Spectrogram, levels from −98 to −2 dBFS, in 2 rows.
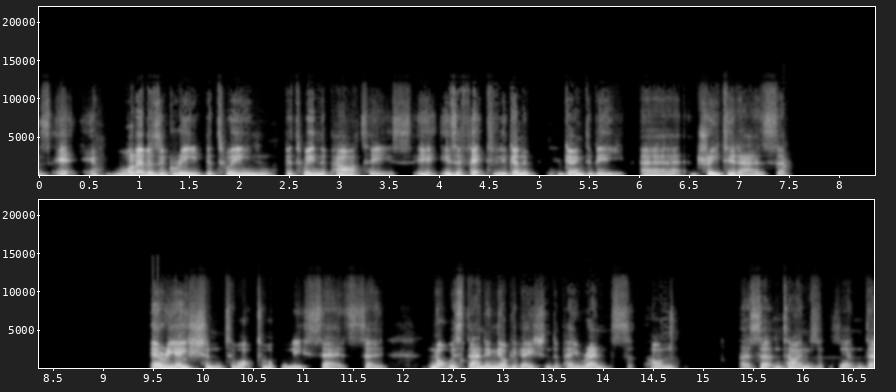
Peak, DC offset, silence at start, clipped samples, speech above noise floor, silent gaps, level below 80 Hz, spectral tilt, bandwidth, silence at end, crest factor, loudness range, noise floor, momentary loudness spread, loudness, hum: -4 dBFS; under 0.1%; 0 s; under 0.1%; over 67 dB; 5.96-6.01 s, 7.55-9.47 s, 14.89-14.96 s, 15.04-15.08 s, 15.29-15.33 s; -56 dBFS; -6 dB/octave; 12 kHz; 0 s; 20 dB; 5 LU; under -90 dBFS; 11 LU; -24 LUFS; none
